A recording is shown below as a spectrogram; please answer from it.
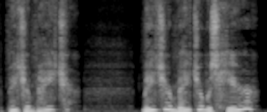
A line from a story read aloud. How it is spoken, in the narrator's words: The chaplain spun around with surprise and cried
